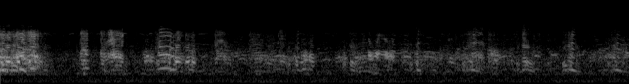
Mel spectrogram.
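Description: Taiga bean geese give nasal, honking calls, several overlapping in a steady chatter from a flock, with a louder burst at the start.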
